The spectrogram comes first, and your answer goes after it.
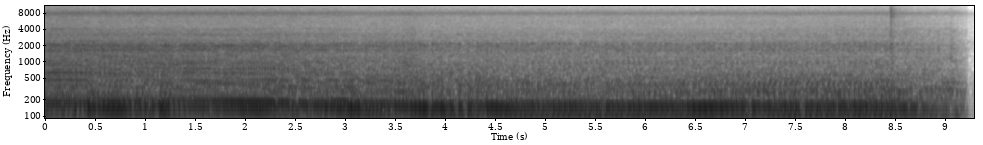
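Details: Hard-starting motorcycle: an uneven, lumpy exhaust beat at idle with a faint pop near the end, the engine misfiring and backfiring, cause unknown.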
